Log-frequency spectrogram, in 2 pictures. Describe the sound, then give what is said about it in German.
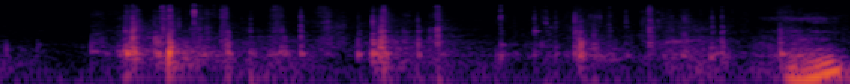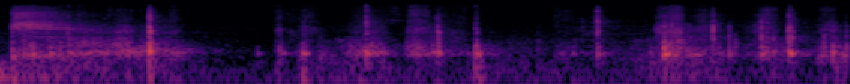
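A coffee filter paper impregnated with Carbon Pro waterproofing agent being fitted into a Weck-style glass jar: soft, irregular rustling and light tapping throughout, with one brief rising squeak partway through and a faint voice murmuring now and then. “Und dieses Filterpapier werde ich jetzt einlegen in dieses Glas”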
